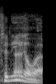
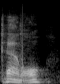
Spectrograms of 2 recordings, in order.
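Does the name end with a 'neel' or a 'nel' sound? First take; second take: neel; nel. First: The name ends with a long 'neel' sound. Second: The name ends with a short 'nel' sound. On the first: The speaker calls it right. "Her name's Tennille, actually" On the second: The speaker calls it wrong. "not Tennel"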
